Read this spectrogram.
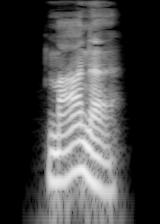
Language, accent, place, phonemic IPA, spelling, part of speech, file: German, Germany, Berlin, /ˈmaːnə/, mahne, verb, De-mahne.ogg
- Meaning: inflection of mahnen: 1. first-person singular present 2. singular imperative 3. first/third-person singular subjunctive I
